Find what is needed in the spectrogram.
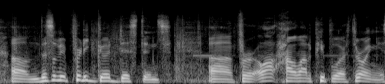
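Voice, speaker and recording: A man talks at a very fast pace with lively intonation. Noticeable background noise runs behind him. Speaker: disc golf YouTuber. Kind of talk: casual on-course commentary. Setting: outdoors on a disc golf course. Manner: fast-talking.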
